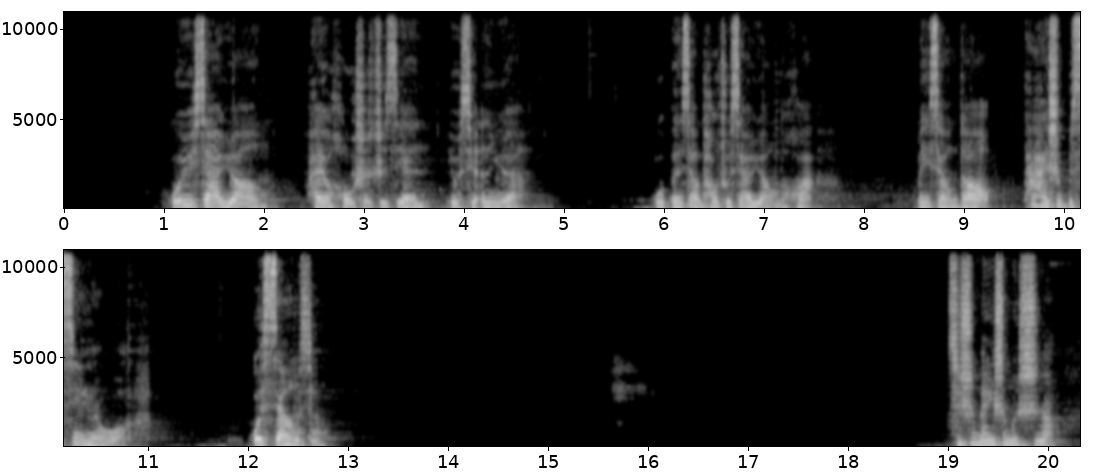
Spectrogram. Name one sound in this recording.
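A young woman speaks quietly and tensely, close by.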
